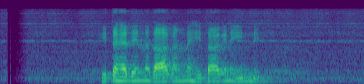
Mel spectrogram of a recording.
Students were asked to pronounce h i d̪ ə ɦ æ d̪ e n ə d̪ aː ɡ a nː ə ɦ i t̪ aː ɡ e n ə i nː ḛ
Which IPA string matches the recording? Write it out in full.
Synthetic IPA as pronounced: h i t̪ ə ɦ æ d̪ e nː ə d̪ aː ɡ a nː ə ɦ i t̪ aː ɡ e n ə i nː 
